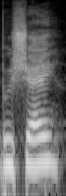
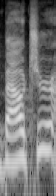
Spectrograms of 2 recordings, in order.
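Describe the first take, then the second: First: The name is pronounced in a French way. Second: The name is pronounced in an English way. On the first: This is how the family says the name. "his family pronounces it Boucher" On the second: This is how the speaker says the name. "I'm going to say Boucher"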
